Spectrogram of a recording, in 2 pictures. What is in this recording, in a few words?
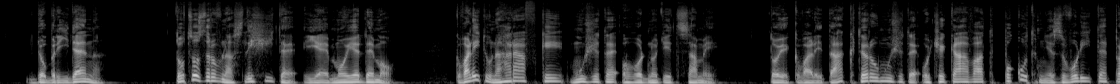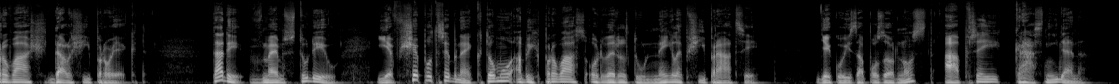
czech male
